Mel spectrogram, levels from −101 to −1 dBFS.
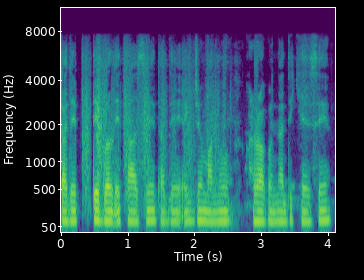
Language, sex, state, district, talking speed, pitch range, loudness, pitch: Nagamese, male, Nagaland, Kohima, 175 wpm, 105-110 Hz, -21 LUFS, 105 Hz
